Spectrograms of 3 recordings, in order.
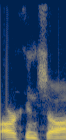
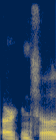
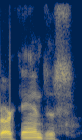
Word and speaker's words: Arkansas: Never could pronounce Arkansas, though. That's all right. A lot of people call it Arcan Kansas.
